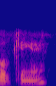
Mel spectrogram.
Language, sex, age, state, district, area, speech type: Tamil, male, 18-30, Tamil Nadu, Coimbatore, rural, conversation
